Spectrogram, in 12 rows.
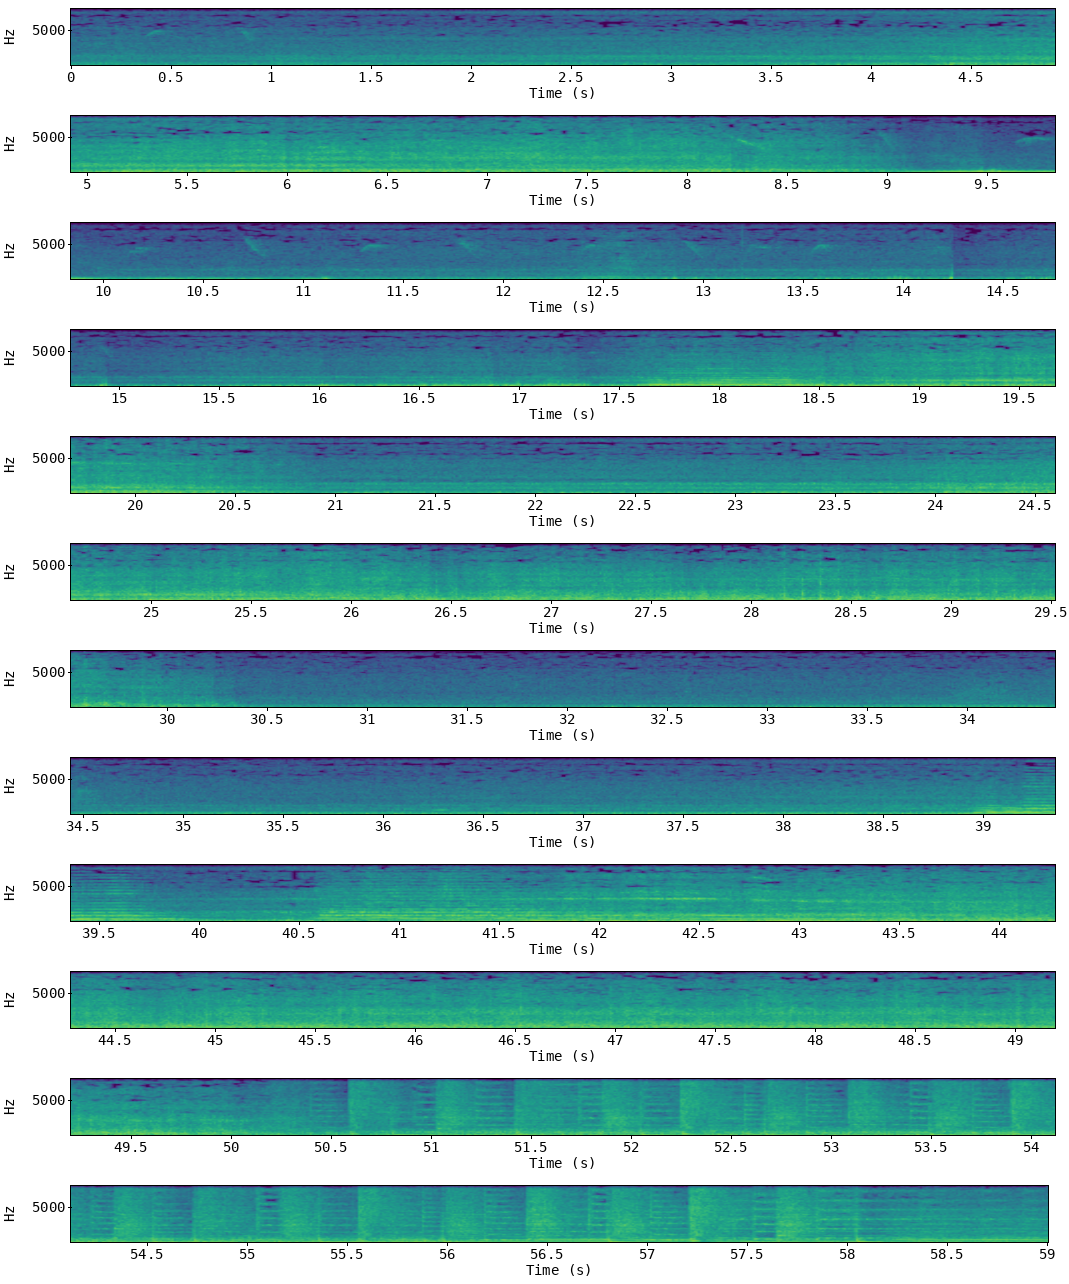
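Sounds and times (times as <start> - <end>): trains rumbling past: 0.0 - 59.0
locomotive horn blasts: 9.1 - 11.2, 17.5 - 18.7, 38.9 - 43.6.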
